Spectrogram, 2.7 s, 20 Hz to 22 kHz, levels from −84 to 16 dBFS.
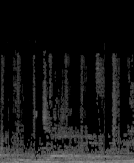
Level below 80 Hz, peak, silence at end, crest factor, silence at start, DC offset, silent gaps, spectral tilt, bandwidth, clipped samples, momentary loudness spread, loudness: -44 dBFS; -18 dBFS; 0 s; 14 dB; 0 s; under 0.1%; none; -5 dB/octave; 16 kHz; under 0.1%; 3 LU; -33 LUFS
